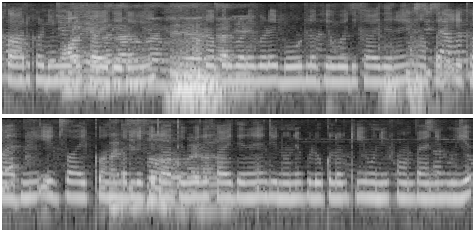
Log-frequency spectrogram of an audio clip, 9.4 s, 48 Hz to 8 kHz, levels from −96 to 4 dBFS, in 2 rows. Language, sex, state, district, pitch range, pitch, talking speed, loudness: Hindi, female, Andhra Pradesh, Krishna, 210-215 Hz, 210 Hz, 250 wpm, -19 LUFS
